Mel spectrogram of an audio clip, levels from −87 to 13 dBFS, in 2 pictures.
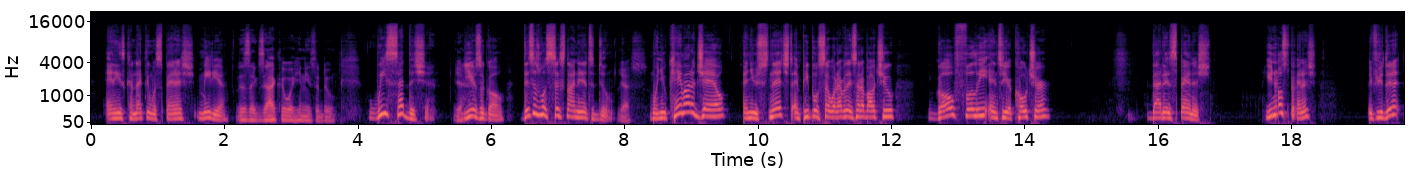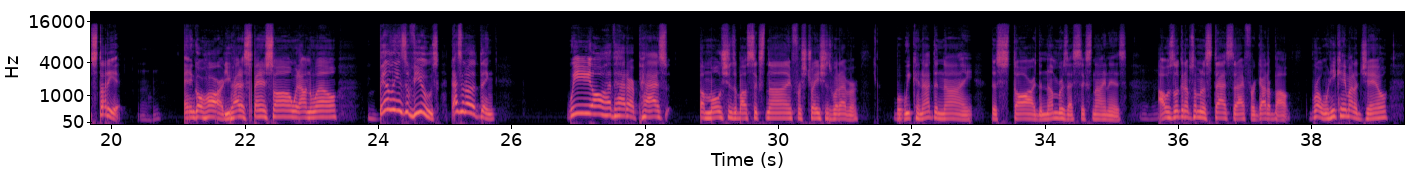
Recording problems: choppy; very; at 18 s, from 20 to 22 s and from 31 to 33 s; 10% of the speech affected

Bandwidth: 14.5 kHz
